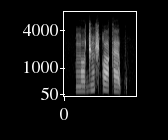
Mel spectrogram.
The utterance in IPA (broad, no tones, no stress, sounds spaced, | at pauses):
ŋ ʌ d͡ʒ ũ ʃ qʷ ɑ k æ kʷ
